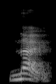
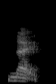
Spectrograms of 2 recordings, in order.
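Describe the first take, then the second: First: The word is said with more force. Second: The word is said with light force.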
